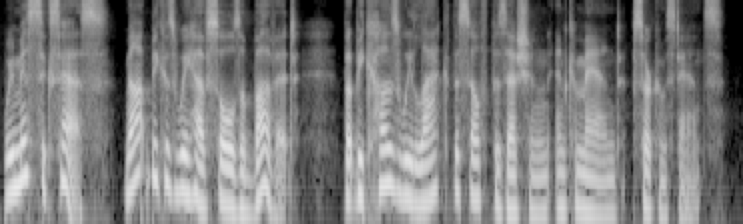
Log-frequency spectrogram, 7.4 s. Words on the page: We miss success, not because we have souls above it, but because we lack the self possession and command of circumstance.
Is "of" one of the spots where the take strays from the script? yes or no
yes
